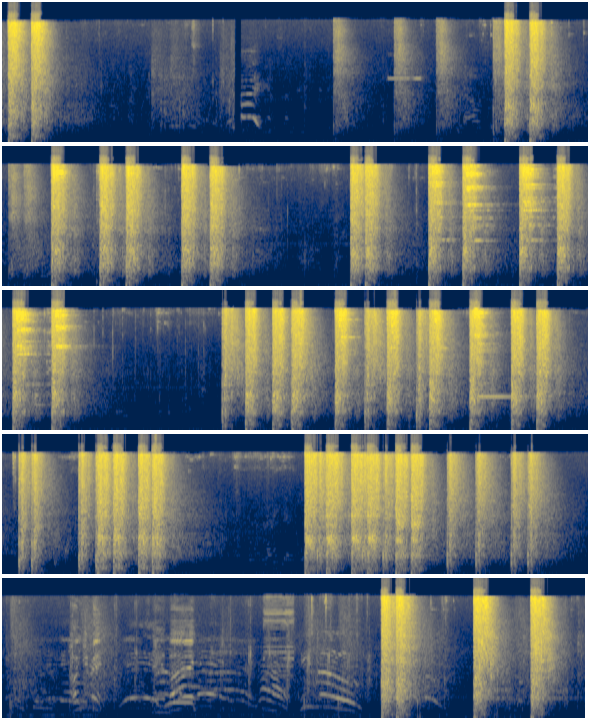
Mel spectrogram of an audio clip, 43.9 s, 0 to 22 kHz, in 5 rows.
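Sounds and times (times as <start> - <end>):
pistol shots: 0.0 - 1.3, 5.0 - 12.7, 14.0 - 19.0, 20.8 - 29.3, 30.9 - 35.5, 40.8 - 41.6, 42.2 - 43.9.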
